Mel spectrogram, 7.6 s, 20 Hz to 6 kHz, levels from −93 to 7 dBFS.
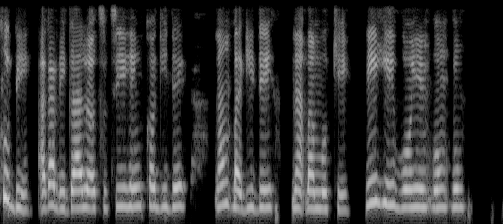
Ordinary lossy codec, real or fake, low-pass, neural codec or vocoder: none; fake; 5.4 kHz; codec, 44.1 kHz, 2.6 kbps, SNAC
